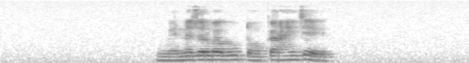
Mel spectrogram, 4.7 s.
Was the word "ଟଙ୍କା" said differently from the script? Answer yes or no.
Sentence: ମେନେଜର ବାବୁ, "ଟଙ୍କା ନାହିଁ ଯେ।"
no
